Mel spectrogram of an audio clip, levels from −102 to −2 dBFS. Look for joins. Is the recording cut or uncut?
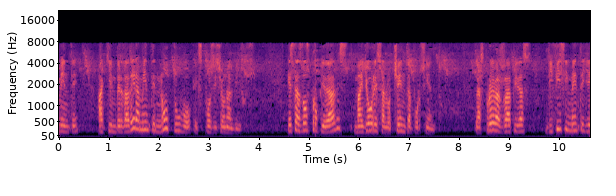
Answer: cut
